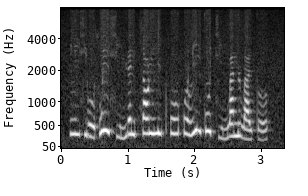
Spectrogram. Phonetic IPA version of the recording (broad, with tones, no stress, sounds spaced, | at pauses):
l i˧˥ ɕ j o˨˩ ʊ̯ s w e˥˩ ɪ̯ ɕ i˨˩ m ɥ ɛ˥˩ n t͡s ɑ˥ ŋ n̪ i˥˩ pʰ o˥ ʊ̯ f ɤ˥˧ l i˥˧ n t̪ ɤ˥˩ t͡ɕ i˨˩ m w a˥ n ɻ w a˧˥ ɪ̯ t̪ ɤ˧˥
